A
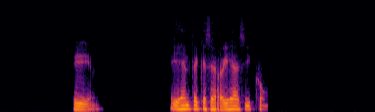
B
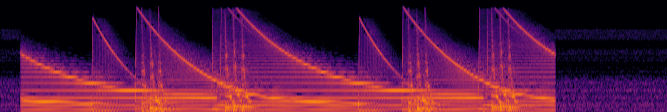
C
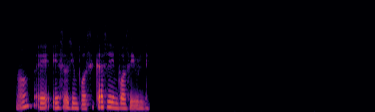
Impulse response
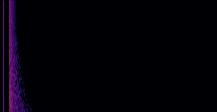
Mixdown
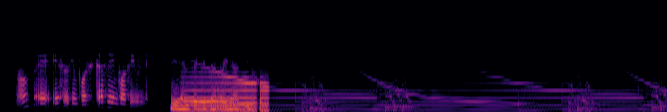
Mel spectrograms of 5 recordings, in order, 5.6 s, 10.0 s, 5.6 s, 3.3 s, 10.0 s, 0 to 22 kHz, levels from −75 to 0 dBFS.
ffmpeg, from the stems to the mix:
-filter_complex "[0:a]lowshelf=frequency=460:gain=3.5,volume=-8.5dB,asplit=3[link_01][link_02][link_03];[link_01]atrim=end=0.76,asetpts=PTS-STARTPTS,afade=type=out:start_time=0.756:duration=0.004:curve=hsin[link_04];[link_02]atrim=start=0.76:end=1.78,asetpts=PTS-STARTPTS,volume=0[link_05];[link_03]atrim=start=1.78,asetpts=PTS-STARTPTS,afade=type=in:duration=0.004:curve=hsin[link_06];[link_04][link_05][link_06]concat=n=3:v=0:a=1,asplit=2[link_07][link_08];[1:a]lowpass=frequency=1200:width=0.5412,lowpass=frequency=1200:width=1.3066,adelay=2400,volume=-1.5dB[link_09];[2:a]highpass=frequency=560:width=0.5412,highpass=frequency=560:width=1.3066,volume=2dB[link_10];[link_08]apad=whole_len=547207[link_11];[link_09][link_11]sidechaingate=range=-30dB:threshold=-39dB:ratio=16:detection=peak[link_12];[link_07][link_12][link_10]amix=inputs=3:normalize=0,lowpass=1700,acompressor=threshold=-31dB:ratio=2.5"

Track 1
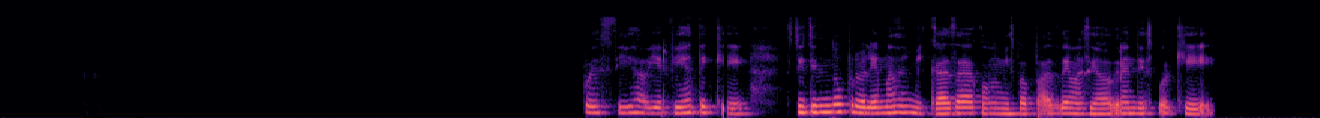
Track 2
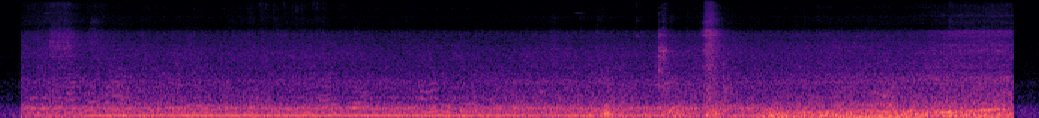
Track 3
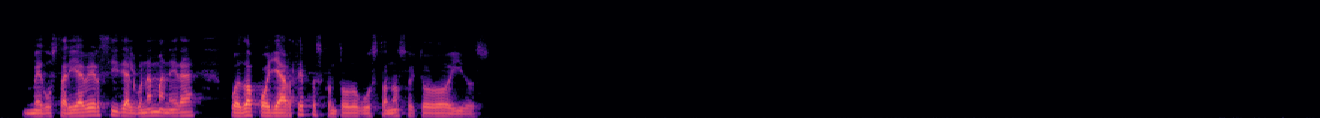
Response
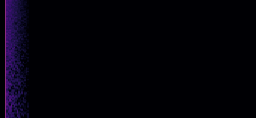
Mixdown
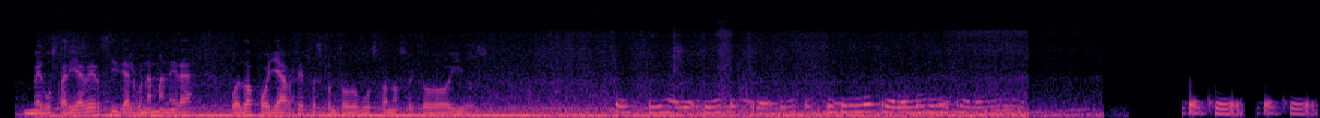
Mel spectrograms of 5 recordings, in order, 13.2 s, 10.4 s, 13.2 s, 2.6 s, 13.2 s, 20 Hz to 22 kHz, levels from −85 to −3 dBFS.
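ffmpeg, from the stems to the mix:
-filter_complex "[0:a]acompressor=threshold=-32dB:ratio=2.5,lowpass=frequency=540:width_type=q:width=4.9,adelay=300,volume=-6.5dB,asplit=3[link_01][link_02][link_03];[link_01]atrim=end=9.5,asetpts=PTS-STARTPTS,afade=type=out:start_time=9.496:duration=0.004:curve=hsin[link_04];[link_02]atrim=start=9.5:end=11.82,asetpts=PTS-STARTPTS,volume=0[link_05];[link_03]atrim=start=11.82,asetpts=PTS-STARTPTS,afade=type=in:duration=0.004:curve=hsin[link_06];[link_04][link_05][link_06]concat=n=3:v=0:a=1,asplit=2[link_07][link_08];[link_08]volume=-8dB[link_09];[1:a]acrossover=split=120|4200[link_10][link_11][link_12];[link_10]acompressor=threshold=-45dB:ratio=4[link_13];[link_11]acompressor=threshold=-39dB:ratio=4[link_14];[link_12]acompressor=threshold=-53dB:ratio=4[link_15];[link_13][link_14][link_15]amix=inputs=3:normalize=0,aeval=exprs='0.0211*(abs(mod(val(0)/0.0211+3,4)-2)-1)':channel_layout=same,adelay=150,volume=-3dB,asplit=2[link_16][link_17];[link_17]volume=-12dB[link_18];[2:a]volume=-3dB[link_19];[link_09][link_18]amix=inputs=2:normalize=0,aecho=0:1:748:1[link_20];[link_07][link_16][link_19][link_20]amix=inputs=4:normalize=0,equalizer=frequency=120:width_type=o:width=1.5:gain=12.5,acompressor=threshold=-36dB:ratio=2"

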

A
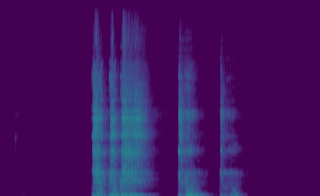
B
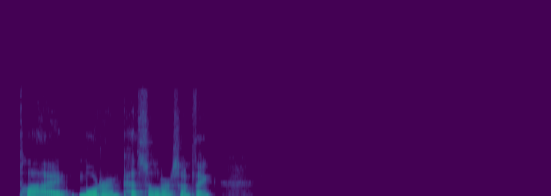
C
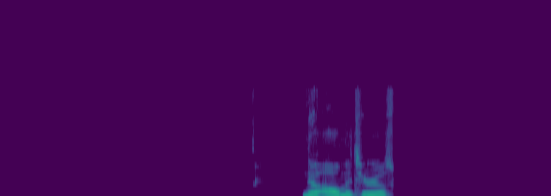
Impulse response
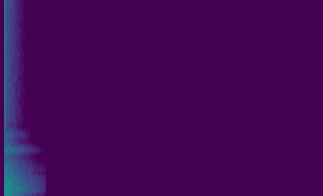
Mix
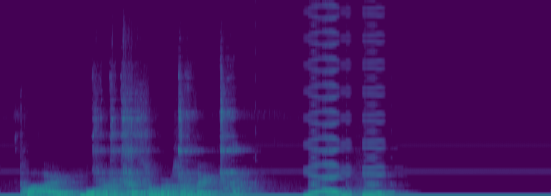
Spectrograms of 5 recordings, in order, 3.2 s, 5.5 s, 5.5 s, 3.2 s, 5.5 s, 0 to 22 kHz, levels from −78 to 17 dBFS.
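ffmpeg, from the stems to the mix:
-filter_complex "[0:a]acompressor=threshold=-42dB:ratio=5,volume=3dB,asplit=2[link_01][link_02];[link_02]volume=-8dB[link_03];[1:a]volume=-4.5dB,asplit=2[link_04][link_05];[link_05]volume=-4dB[link_06];[2:a]lowpass=frequency=2200:width=0.5412,lowpass=frequency=2200:width=1.3066,aeval=exprs='val(0)+0.00631*(sin(2*PI*50*n/s)+sin(2*PI*2*50*n/s)/2+sin(2*PI*3*50*n/s)/3+sin(2*PI*4*50*n/s)/4+sin(2*PI*5*50*n/s)/5)':channel_layout=same,acrusher=samples=15:mix=1:aa=0.000001,volume=1dB,asplit=2[link_07][link_08];[link_08]volume=-23dB[link_09];[3:a]atrim=start_sample=2205[link_10];[link_03][link_06][link_09]amix=inputs=3:normalize=0[link_11];[link_11][link_10]afir=irnorm=-1:irlink=0[link_12];[link_01][link_04][link_07][link_12]amix=inputs=4:normalize=0,lowshelf=frequency=120:gain=6.5,acompressor=threshold=-30dB:ratio=4"

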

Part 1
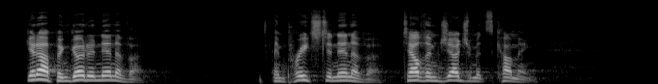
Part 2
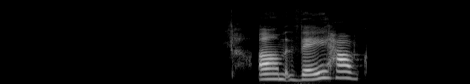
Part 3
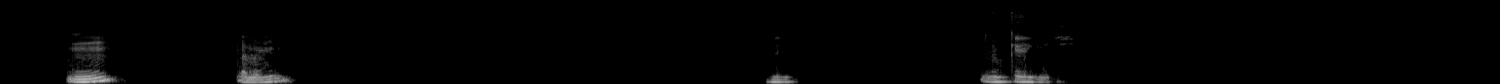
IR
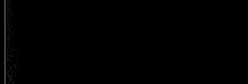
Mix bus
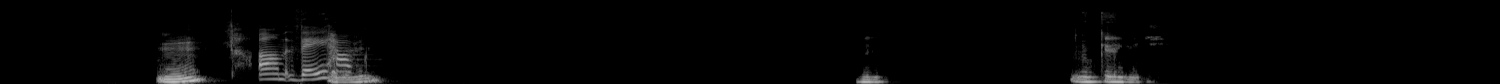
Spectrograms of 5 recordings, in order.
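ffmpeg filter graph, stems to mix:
-filter_complex "[1:a]acompressor=threshold=-32dB:ratio=1.5,volume=-3dB,asplit=2[link_01][link_02];[link_02]volume=-15.5dB[link_03];[2:a]asoftclip=type=tanh:threshold=-19dB,adelay=900,volume=-0.5dB,asplit=2[link_04][link_05];[link_05]volume=-19dB[link_06];[3:a]atrim=start_sample=2205[link_07];[link_03][link_06]amix=inputs=2:normalize=0[link_08];[link_08][link_07]afir=irnorm=-1:irlink=0[link_09];[link_01][link_04][link_09]amix=inputs=3:normalize=0,dynaudnorm=framelen=170:gausssize=9:maxgain=4.5dB,alimiter=limit=-16dB:level=0:latency=1:release=348"

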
